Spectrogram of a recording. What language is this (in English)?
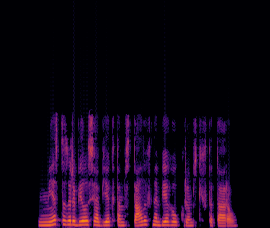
Belarusian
